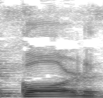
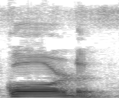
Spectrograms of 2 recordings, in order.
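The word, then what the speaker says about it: cord: और जैसे सी ओ आर डी इसे पढ़ेंगे कॉर्ड क्या पढ़ेंगे कॉर्ड एल ओ आर डी लॉर्ड क्या पढ़ेंगे लॉर्ड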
